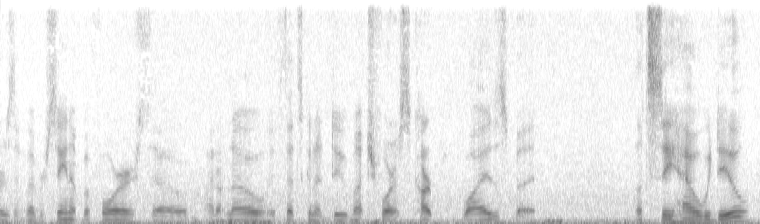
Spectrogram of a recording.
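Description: A man with a fairly low pitch speaks at a moderate pace. The sound is dry with no echo, though background noise is noticeable. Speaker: fishing vlogger. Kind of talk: casual vlog chat. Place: waterside. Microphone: phone near.

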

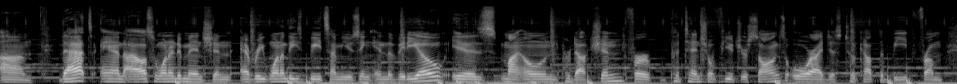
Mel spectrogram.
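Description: Over clear background music, a man talks at a fairly quick pace in a dry sound with no echo. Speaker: vlogger. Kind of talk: casual vlog chat. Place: studio. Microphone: studio mic.

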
